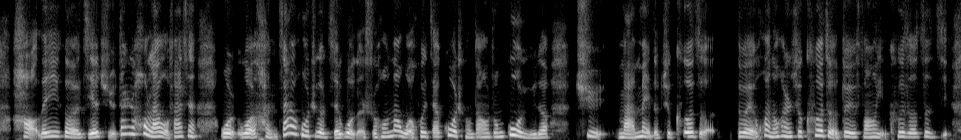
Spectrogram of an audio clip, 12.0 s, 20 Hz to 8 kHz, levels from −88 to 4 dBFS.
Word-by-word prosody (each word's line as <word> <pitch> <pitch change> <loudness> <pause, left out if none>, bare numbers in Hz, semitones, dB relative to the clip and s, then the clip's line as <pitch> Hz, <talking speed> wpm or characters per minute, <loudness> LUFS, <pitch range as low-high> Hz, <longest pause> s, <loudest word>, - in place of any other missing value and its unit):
好 - - 0
的 220 - +3
一 255 +3 +1
个 245 -5 +1
结 205 +3 +5
局。 250 +12 -7
但 385 0 -2
是 390 - +1
后 410 +1 +3
来 250 -5 +4
我 - - +1
发 240 0 -3
现 255 -1 -3 0.3
我 435 -1 +6
我 415 +2 +4
很 - - -7
在 350 - 0 0.2
乎 315 -4 +2
这 260 -1 -6
个 230 - +4
结 205 -3 0
果 225 +4 +3
的 - - -5
时 205 - -6
候， 235 +3 -3
那 280 +2 0
我 265 - +2
会 245 -1 -1
在 230 - -4
过 280 +4 +2
程 225 -7 -8
当 215 - -3
中 230 +1 -2
过 295 -3 +5
于 185 -3 -4
地 200 +1 -1 0.3
去 370 +8 -5
完 205 -1 0
美 245 +1 +1
地 - - -3
去 - - -7
苛 - - +3
责 450 +1 -5 0.3
对， 235 -4 +2
患 305 - -3
得 240 0 -1
患 260 -1 0
失 - - -20
去 - - +1
苛 290 +3 0
责 - - +2
对 235 -4 +1
方 220 -1 -4
也 - - -6
苛 245 0 -3
责 220 -2 -1
自 225 +1 -6
己， 340 - -13
245 Hz, 290 characters per minute, -19 LUFS, 220-300 Hz, 0.3 s, 我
